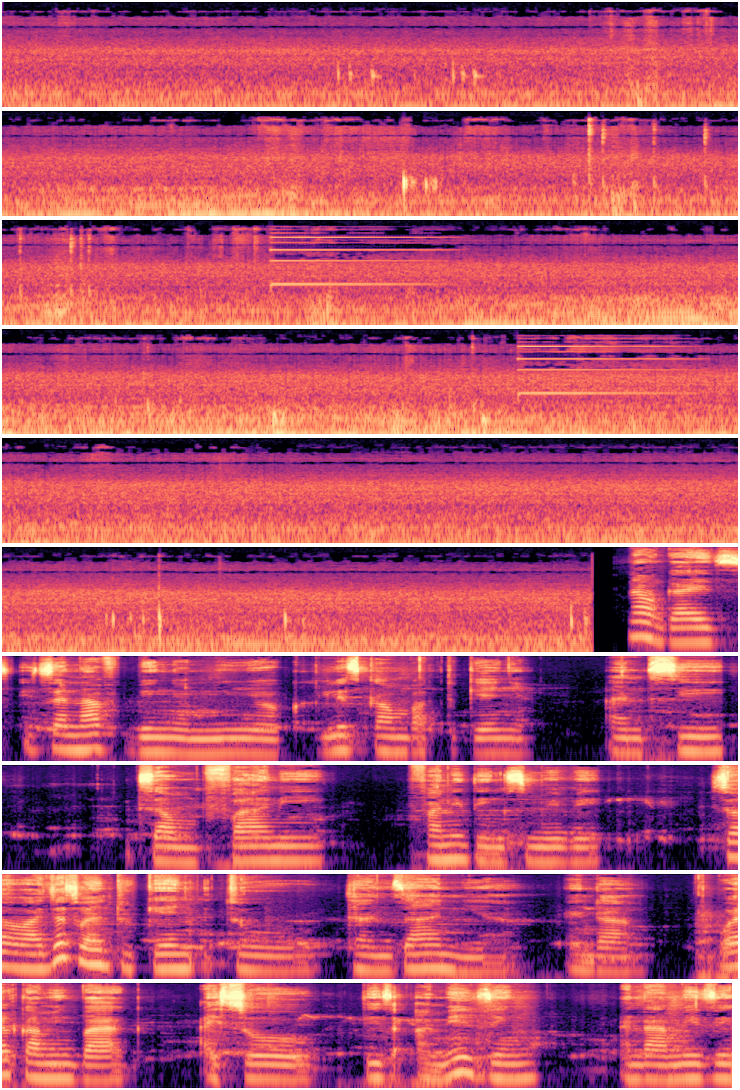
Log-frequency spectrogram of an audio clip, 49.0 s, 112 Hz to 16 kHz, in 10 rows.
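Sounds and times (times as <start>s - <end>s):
road traffic rumble: 0.0s - 28.5s
steady pitched tone: 11.5s - 13.2s, 16.3s - 25.0s.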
